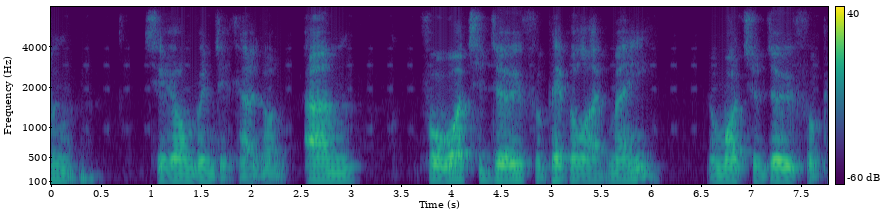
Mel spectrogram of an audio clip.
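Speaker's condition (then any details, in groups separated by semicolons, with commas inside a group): Motor neurone disease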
